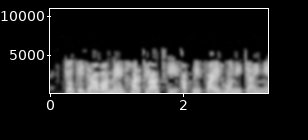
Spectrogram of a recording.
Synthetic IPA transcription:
kjõːkid͡ʒaːʋamẽɦɐɾklaːskiʔɐpnifaːɪlɦoːnit͡ʃaːɦieː

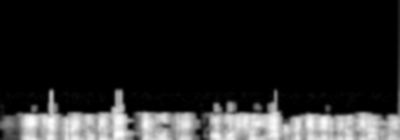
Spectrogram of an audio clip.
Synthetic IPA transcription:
ejkʰet̪ːɾed̪uʈibakːeɾmod̪ʱːe | ɔ̰boʃːojʔɛksekeɳɖeɾbiɾot̪iɾakʰbḛn

